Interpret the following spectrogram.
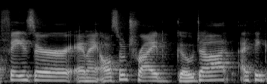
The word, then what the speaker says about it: Godot: and i also tried godot i think it's pronounced not godot it's spelled like godot but i think it's pronounced go dot okay doesn't make sense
